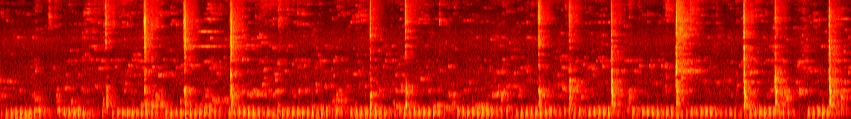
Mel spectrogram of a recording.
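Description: Cleaver chopping roast duck on a thick round wooden chopping board: more than a dozen sharp chops at an uneven pace, over a steady low rumble.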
